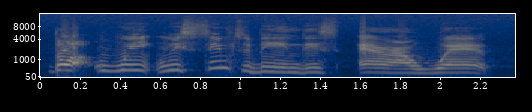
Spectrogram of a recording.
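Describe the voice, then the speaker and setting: A woman's voice: on the high side, lively intonation, moderate pace, darkish tone, dry recording, dull audio. A woman from Nigeria hosting an entertainment interview, chatty and effusive as she praises and questions her guest. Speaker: show host interviewer.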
